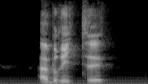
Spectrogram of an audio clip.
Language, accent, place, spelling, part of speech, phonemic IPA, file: French, France, Lyon, abritez, verb, /a.bʁi.te/, LL-Q150 (fra)-abritez.wav
- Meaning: inflection of abriter: 1. second-person plural present indicative 2. second-person plural imperative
